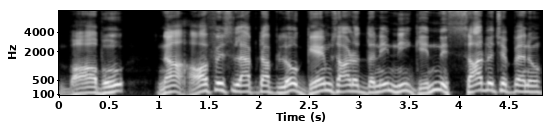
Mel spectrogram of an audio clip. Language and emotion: Telugu, angry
